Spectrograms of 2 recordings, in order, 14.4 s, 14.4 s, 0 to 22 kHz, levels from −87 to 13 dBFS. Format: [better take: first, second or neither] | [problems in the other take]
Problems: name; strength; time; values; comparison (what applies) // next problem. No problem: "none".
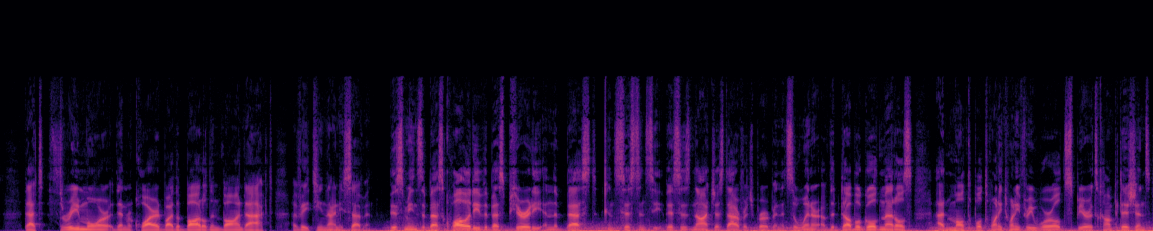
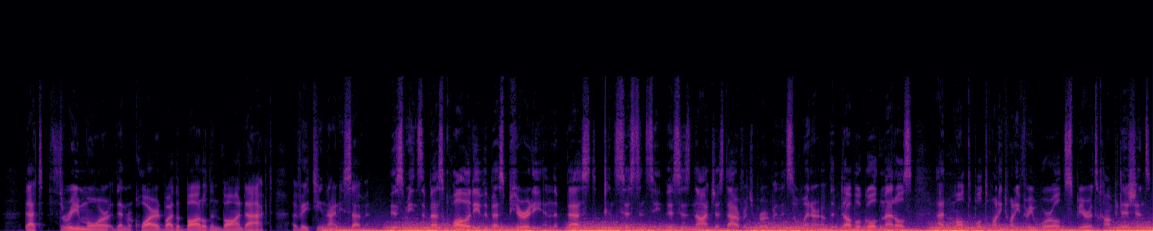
first | low rumble; loud; from 4 s on; 4 dB below the speech; faint in the first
